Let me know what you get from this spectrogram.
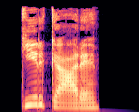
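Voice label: "Chircare", Sardinian word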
